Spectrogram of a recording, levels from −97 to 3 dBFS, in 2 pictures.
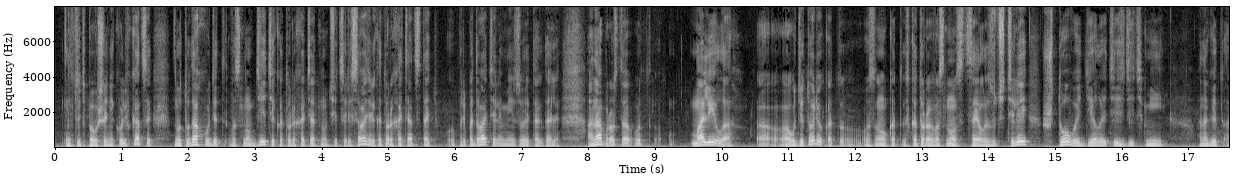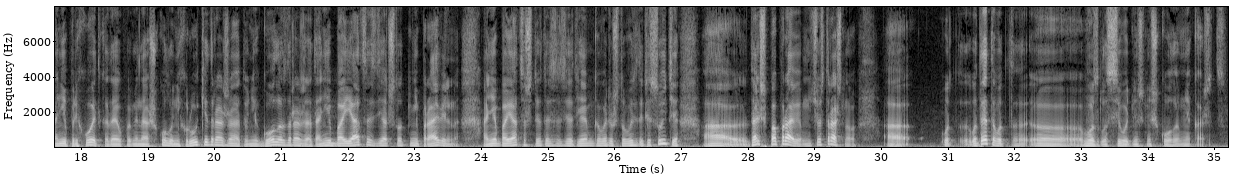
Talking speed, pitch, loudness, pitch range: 145 wpm, 100 Hz, -20 LUFS, 90-120 Hz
